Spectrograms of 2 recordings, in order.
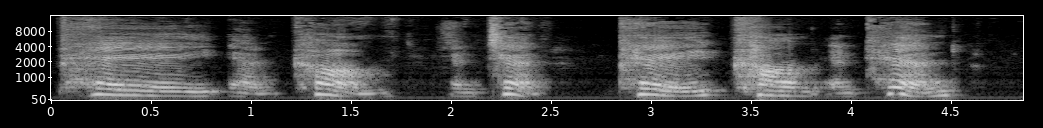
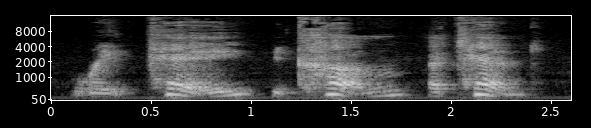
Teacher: So at the beginning of stressed syllables in words like pay and come and tend, pay, come, and tend, those are highly aspirated.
